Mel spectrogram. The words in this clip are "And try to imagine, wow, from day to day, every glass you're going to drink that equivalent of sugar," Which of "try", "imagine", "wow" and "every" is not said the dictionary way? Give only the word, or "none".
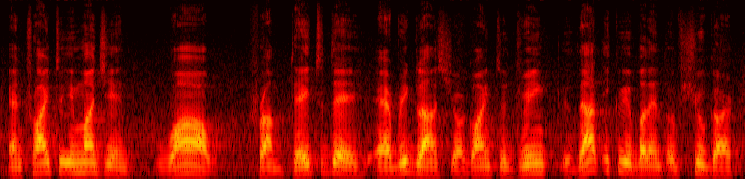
none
